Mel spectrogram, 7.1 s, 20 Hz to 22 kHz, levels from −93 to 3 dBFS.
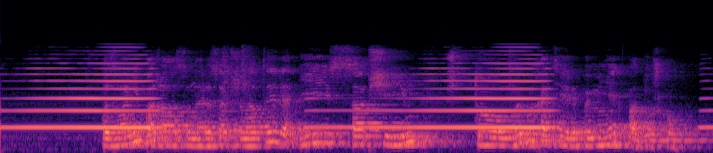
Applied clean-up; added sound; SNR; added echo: none; Wind instrument, woodwind instrument; -1 dB; reverberation time 1.0 s.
